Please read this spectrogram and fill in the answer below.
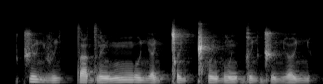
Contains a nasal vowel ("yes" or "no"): yes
